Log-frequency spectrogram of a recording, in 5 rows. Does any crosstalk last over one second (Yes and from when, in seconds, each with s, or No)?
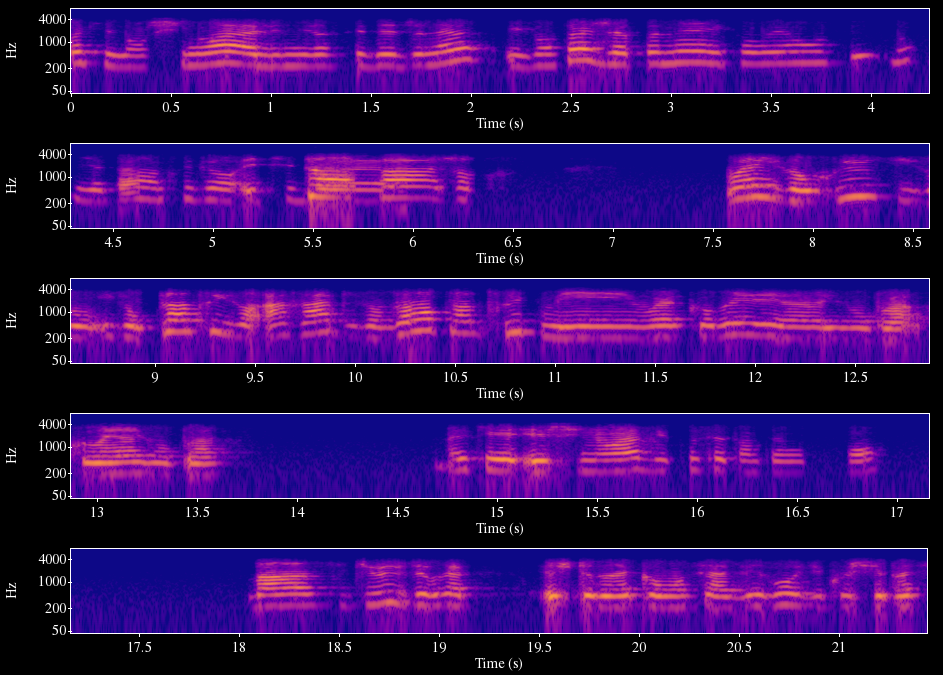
No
